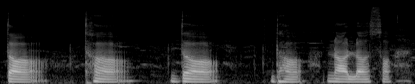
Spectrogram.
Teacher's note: ये सारी चीज़ें दंत से उच्चारित होती है तो इसे हम दंत वर्ण कहेंगे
